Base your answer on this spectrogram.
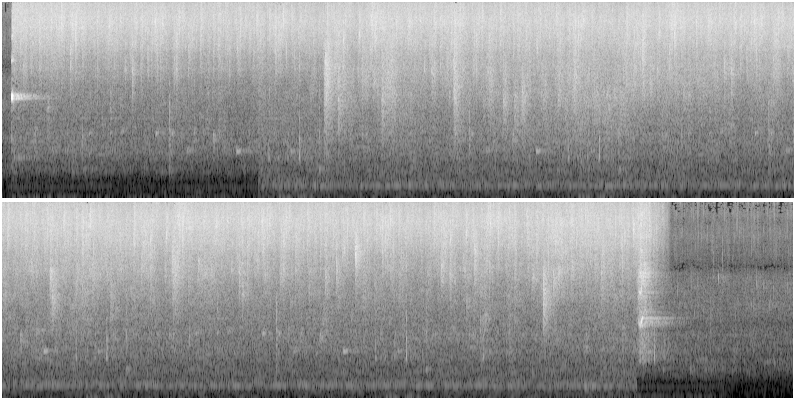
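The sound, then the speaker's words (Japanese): Water runs steadily while oil is rinsed off a body, giving a soft, continuous splashing hiss with small irregular spatters that stops abruptly near the end. No one speaks. “体にもしっかりオイルを塗り込めましたし、残りを 洗い流しちゃいましょ”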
